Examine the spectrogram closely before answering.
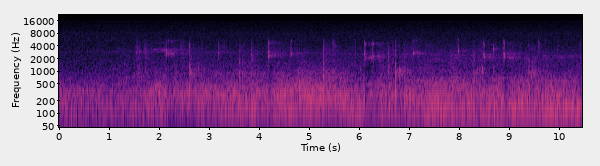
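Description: Hard-court tennis point heard over a low crowd murmur: sharp pops of the ball off racket and court, with short high squeaks of shoes on the court surface, starting about a second and a half in.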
